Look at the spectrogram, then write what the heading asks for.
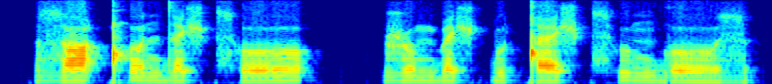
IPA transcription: zɒ ǃʰondæʃt͡sʰo | ʐombæʃk͡puǃæʃ t͡sʰuŋɡoz

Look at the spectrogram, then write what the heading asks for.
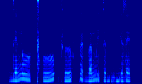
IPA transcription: d̪en̪uː ǁʰu | ʈʰɯːfpø bœmit̪ɪbʱḭ bʲɯzɪ

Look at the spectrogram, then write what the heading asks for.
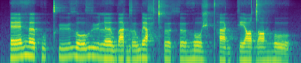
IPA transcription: ɛɦɜpu kʰʉ ðoɣʉlɜ waɡɵwɛħtʰɵ θɵɦoʒpʰaɡ kedˤe ɦo

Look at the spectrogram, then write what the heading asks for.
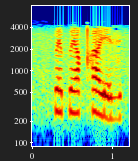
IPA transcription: pɛpɛqʰez

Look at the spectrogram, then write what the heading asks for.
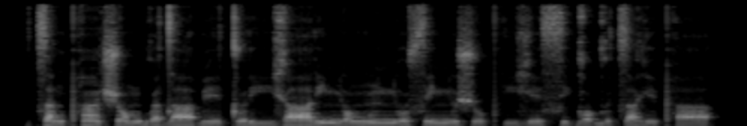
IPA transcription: t͡sa˦npʰã˦˨ʃɔ˦˨m ɡʷa˨daː˨ ɓe˨tʊ˦ɾiː˦˨ ɣaː˦ɾi˦ɲɔ˨˦ ŋũ˦ɲo˦˨se˦ ɲʊ˦ʃo˨pʰi˨ɣe˦ si˦ɡɔ˨ɡʊ˦ t͡sa˦ɣe˦pʰa˨

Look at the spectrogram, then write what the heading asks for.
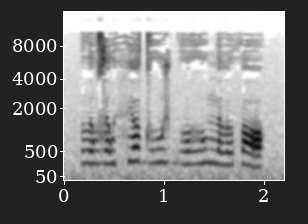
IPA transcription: ðəwzɐwfʲɒ dʱuʒ bʱoɦu ŋɐloθɒ

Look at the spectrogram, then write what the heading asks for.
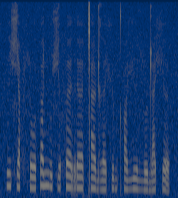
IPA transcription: ɨɕafɬoθɒ ɲoɕəfɜr ɜ ǀaɖɣɜʃuɖ t̪ʰɒʒɨɮuɖa ʃə

